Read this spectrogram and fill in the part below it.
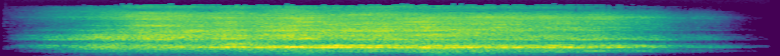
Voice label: Swell Ghostly, Production, Element, Swell, Ghostly, Whispers; Ghosts; BlastWave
